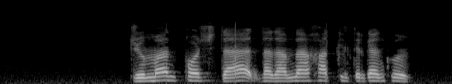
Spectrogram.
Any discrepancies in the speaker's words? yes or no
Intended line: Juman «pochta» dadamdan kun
yes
